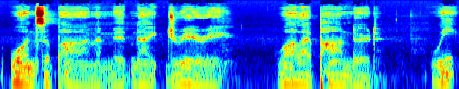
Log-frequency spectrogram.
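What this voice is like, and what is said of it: Spooky dramatic reading voice. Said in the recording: “Should I do it in a spooky voice? ... Yes, please.”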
